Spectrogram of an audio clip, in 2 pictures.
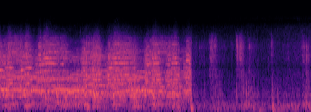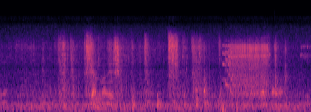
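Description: Brass band playing loudly, cut off abruptly about four seconds in. A quieter stretch follows, with scattered clicks and a few short voice sounds.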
